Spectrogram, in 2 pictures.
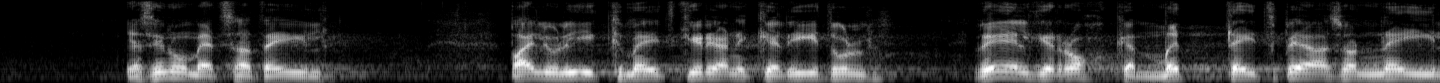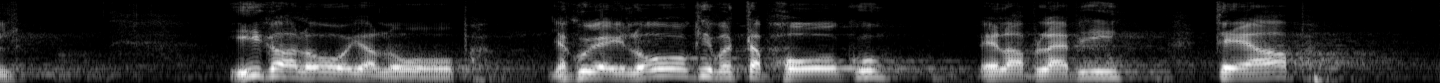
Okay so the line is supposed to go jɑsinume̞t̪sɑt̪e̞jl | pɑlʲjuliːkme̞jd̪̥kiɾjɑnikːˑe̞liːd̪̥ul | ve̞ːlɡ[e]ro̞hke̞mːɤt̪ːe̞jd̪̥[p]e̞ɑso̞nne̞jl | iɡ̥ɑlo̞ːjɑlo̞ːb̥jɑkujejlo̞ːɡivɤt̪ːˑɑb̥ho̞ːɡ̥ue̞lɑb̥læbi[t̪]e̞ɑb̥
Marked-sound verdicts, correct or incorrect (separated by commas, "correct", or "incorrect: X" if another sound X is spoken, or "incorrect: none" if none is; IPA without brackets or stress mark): incorrect: i, correct, correct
